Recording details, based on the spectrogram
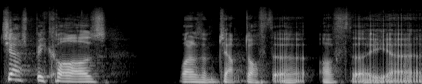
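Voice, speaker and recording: With an Australian accent, a man speaks at a fairly slow pace with lively intonation. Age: 70s. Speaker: hunter, father of the co-host. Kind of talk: casual chat. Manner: halting.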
